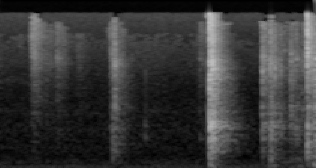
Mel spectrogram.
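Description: Handling noise: a few short taps and knocks as a power adapter and a cardboard box are handled on a table, the loudest knock about one and a half seconds in.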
